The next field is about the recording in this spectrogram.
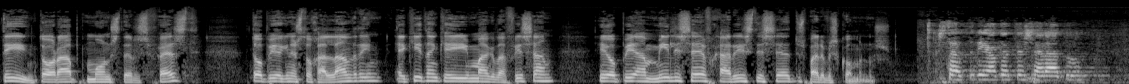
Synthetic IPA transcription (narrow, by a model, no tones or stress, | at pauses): t̪it̪o̞ɾɐpmo̞nst̪e̞ɾsfe̞st̪t̪o̞ːpioeʝine̞st̪o̞xɐlɐnðɾie̞ciit̪ɐɲce̞imɐɡðɐfisɐ | io̞piɐmilise̞ːfxɐɾist̪ise̞t̪uspɐɾevɾisko̞̰me̞̰nus | st̪ɐt̪ɾiɐnd̪ɐt̪eseɾɐt̪u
